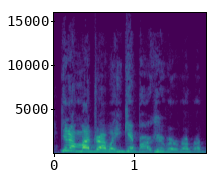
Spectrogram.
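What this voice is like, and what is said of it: Put-on grumpy elderly man voice. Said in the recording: “I don't know why my accent changes when I do that... the change from old to elderly is a significant accent change”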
